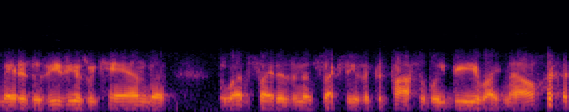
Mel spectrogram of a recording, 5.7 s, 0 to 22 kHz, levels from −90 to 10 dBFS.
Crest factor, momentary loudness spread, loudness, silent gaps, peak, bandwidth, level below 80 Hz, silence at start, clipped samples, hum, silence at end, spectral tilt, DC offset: 16 dB; 7 LU; -23 LUFS; none; -6 dBFS; 4 kHz; -66 dBFS; 0 s; under 0.1%; none; 0 s; -9 dB/octave; under 0.1%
